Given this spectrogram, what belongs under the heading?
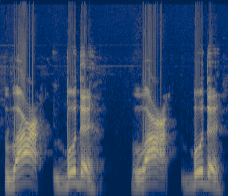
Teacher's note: دال حروف قلقلہ میں سے تھا تو اس پر آواز لوٹ کر آئی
